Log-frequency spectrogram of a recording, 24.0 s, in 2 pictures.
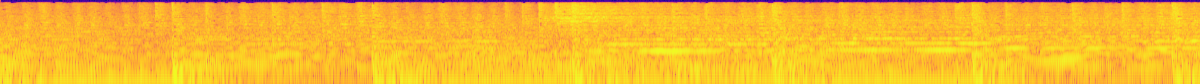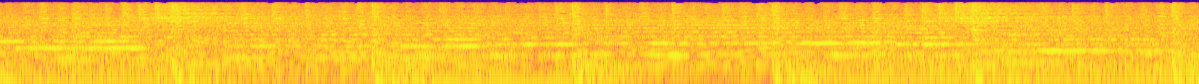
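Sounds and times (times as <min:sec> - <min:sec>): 
orchestra playing epic music: 0:00.0 - 0:23.9.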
